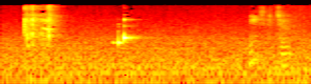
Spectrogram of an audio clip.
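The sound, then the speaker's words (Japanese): A smartphone camera with flash set to auto takes a photo, giving a few short, faint shutter-like bursts and a brief electronic beep, with quiet gaps between them. “あえて適当に撮ります。せーの。”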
